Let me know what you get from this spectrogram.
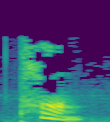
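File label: "烫", Mandarin Chinese; chinese-flashcards; hsk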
